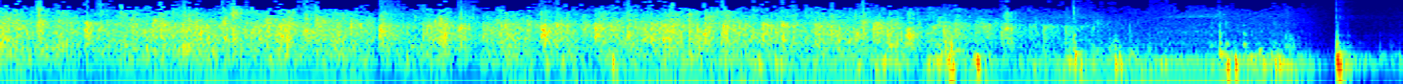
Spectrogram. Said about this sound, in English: Would you all give him a round of applause, please?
